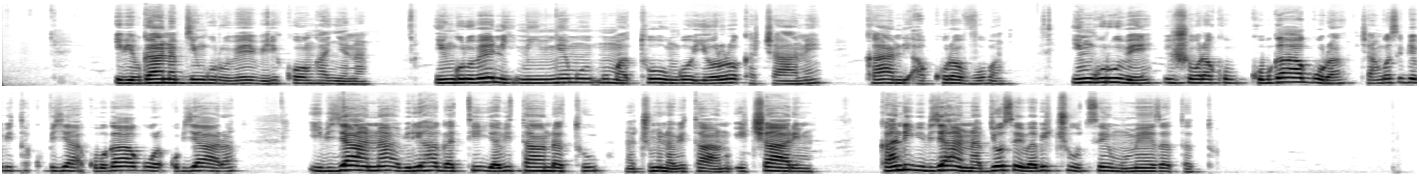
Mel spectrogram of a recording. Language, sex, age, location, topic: Kinyarwanda, male, 18-24, Musanze, agriculture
